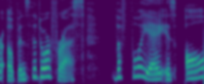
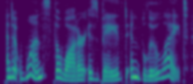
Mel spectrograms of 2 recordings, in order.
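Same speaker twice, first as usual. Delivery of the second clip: ordinary delivery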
